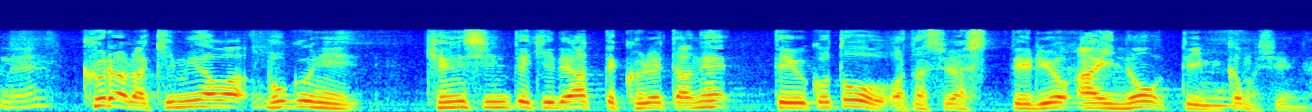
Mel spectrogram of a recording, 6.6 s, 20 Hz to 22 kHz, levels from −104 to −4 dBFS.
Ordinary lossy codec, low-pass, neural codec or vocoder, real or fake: none; 7.2 kHz; none; real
